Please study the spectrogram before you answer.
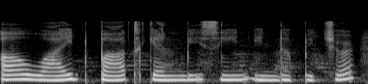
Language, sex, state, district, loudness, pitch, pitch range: English, female, Assam, Kamrup Metropolitan, -16 LUFS, 215 Hz, 200-225 Hz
